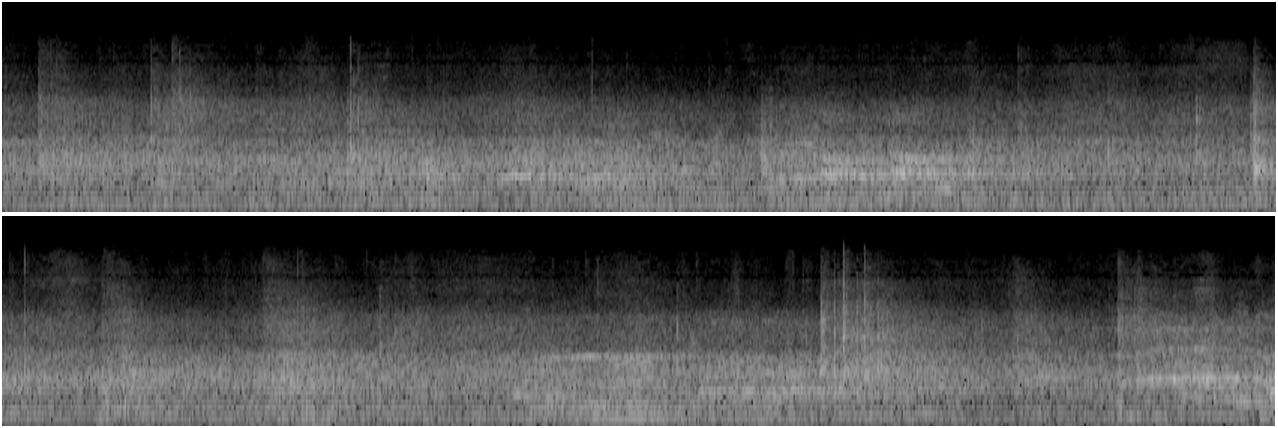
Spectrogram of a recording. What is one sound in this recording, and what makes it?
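Hockey sticks clack against a puck in sharp knocks.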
